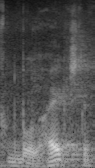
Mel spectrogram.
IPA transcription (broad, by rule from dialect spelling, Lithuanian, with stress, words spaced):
ˈfʊdboːlˠoː ˈɐɪkʃʲtʲɛ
